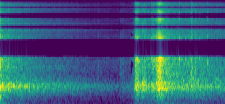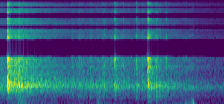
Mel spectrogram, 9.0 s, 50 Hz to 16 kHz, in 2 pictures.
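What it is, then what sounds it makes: Aluminium foil stretched over a bowl. Long fingernails slowly tap aluminium foil stretched taut and crinkled over the top of a hollow, round bowl. Five separate hollow, crinkly taps ring out briefly with a mid-pitched tone around 650 Hz.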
